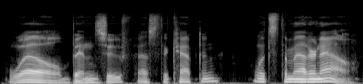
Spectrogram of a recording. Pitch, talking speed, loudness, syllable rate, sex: 105 Hz, 165 wpm, -15 LUFS, 4.2 syllables/s, male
